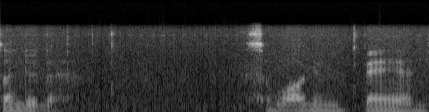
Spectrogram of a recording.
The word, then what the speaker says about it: Sahuagin: Yeah, it took me a long time to realize that it was pronounced Sahuagin. I was always saying Sahuagin because I just read it, and that's how I thought it would be pronounced.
